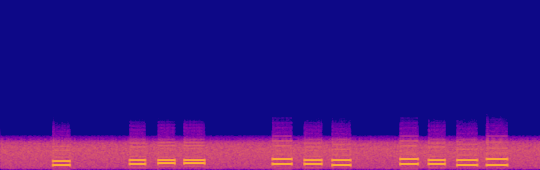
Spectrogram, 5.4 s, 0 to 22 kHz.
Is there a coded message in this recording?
Yes: DTMF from 0.5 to 5.1 s, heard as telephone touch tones, dialled by hand, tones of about 190 ms. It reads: 1 800 982 9823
